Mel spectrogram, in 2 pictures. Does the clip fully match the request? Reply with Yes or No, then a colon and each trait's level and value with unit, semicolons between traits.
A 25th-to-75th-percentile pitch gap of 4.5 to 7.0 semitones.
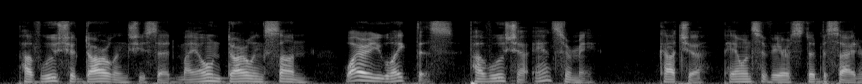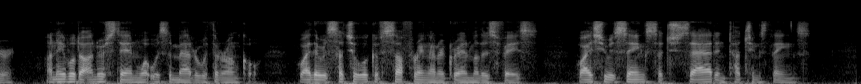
No: average, 3.7 semitones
